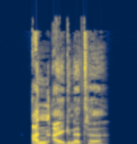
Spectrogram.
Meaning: inflection of aneignen: 1. first/third-person singular dependent preterite 2. first/third-person singular dependent subjunctive II
- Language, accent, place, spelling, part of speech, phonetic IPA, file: German, Germany, Berlin, aneignete, verb, [ˈanˌʔaɪ̯ɡnətə], De-aneignete.ogg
